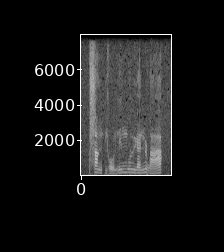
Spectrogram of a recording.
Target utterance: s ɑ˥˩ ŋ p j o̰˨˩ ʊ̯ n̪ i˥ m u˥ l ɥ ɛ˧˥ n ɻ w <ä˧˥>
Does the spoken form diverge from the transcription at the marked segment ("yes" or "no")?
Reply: no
